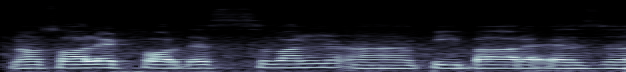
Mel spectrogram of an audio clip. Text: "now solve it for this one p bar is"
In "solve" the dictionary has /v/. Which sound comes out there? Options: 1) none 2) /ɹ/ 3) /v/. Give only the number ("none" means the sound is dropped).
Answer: 1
